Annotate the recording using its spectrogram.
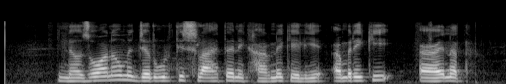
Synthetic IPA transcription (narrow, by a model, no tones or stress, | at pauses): nɔːzʋaːnõmẽd͡ʒɐɾuːɾt̪isɐlaːɦt̪ẽnɪkʰaːɾnekelieɐmɾiːki | nət̪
